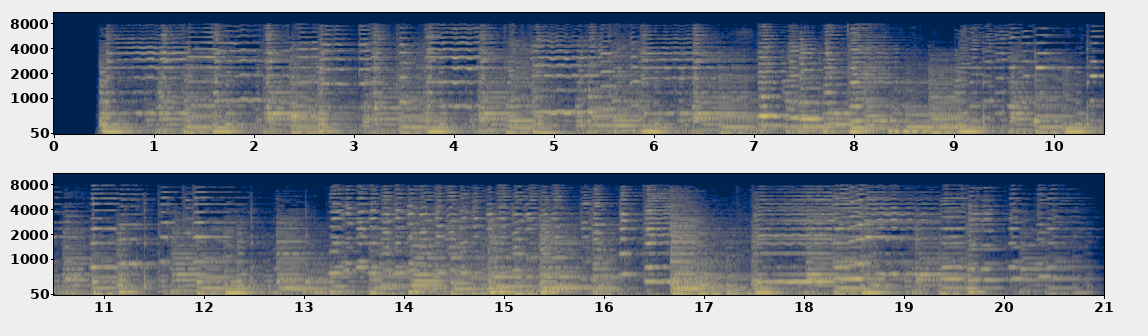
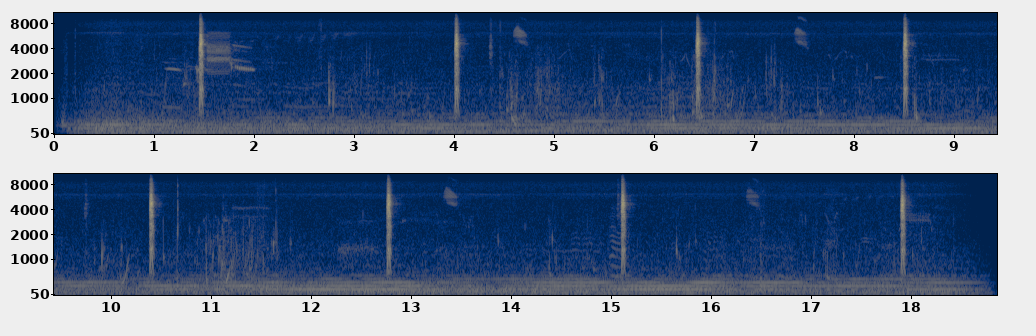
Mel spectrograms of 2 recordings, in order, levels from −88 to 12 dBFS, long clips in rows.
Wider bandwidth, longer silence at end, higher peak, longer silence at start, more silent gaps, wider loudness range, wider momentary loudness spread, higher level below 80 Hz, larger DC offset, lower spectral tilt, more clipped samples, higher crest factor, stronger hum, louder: second, 8.4 kHz vs 11 kHz; about the same, 0.1 s vs 0.2 s; about the same, -2 dBFS vs -4 dBFS; first, 0.45 s vs 0.05 s; neither; about the same, 2 LU vs 4 LU; second, 7 LU vs 27 LU; first, -30 dBFS vs -62 dBFS; neither; first, -5.5 dB/octave vs -0.5 dB/octave; neither; second, 16 dB vs 32 dB; neither; first, -19 LUFS vs -24 LUFS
